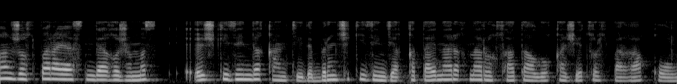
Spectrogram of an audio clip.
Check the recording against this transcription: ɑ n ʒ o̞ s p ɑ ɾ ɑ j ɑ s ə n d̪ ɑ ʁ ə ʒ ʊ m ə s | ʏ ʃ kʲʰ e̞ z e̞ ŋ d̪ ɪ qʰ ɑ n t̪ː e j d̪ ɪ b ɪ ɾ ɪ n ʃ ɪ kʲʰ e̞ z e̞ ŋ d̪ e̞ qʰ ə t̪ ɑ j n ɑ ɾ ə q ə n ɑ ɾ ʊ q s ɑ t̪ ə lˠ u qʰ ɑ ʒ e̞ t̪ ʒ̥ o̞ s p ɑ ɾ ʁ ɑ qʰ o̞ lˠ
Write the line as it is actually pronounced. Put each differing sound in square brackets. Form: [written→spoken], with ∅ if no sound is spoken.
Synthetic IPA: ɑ n ʒ o̞ s p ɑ ɾ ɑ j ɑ s ə n d̪ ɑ ʁ ə ʒ ʊ m ə s | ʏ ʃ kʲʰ e̞ z e̞ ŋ d̪ ɪ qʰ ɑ n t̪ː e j d̪ ɪ b ɪ ɾ ɪ n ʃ ɪ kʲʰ e̞ z e̞ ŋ d̪ e̞ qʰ ə t̪ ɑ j n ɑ ɾ ə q ə n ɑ ɾ ʊ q s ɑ t̪ [ə→ɑ] lˠ u qʰ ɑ ʒ e̞ t̪ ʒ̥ o̞ s p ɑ ɾ ʁ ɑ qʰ o̞ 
